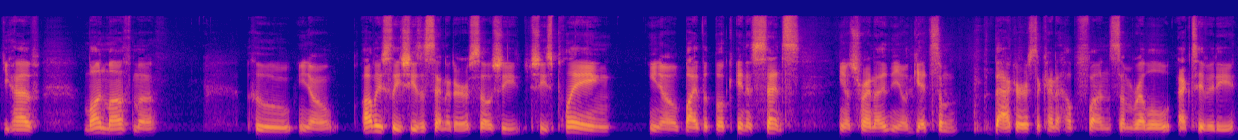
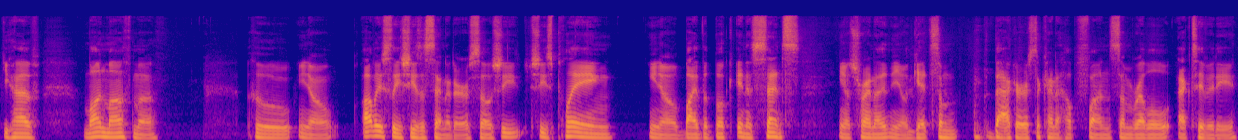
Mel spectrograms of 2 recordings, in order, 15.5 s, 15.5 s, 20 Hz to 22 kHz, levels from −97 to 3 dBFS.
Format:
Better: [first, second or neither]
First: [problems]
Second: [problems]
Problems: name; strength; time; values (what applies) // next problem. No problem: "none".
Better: second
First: thin; very; fading below 350 Hz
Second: none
